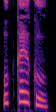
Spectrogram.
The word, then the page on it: ಉಕ್ಕಲಿಕೆ: ukkalike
